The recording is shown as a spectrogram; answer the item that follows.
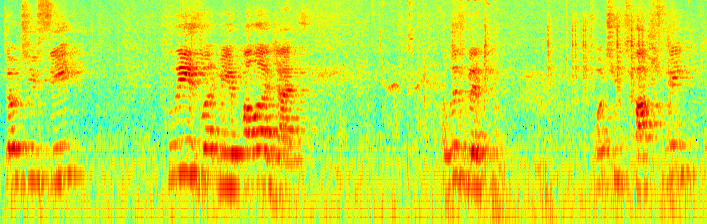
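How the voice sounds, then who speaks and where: A man playing an apologetic, folksy small-town father in a stage play, gently coaxing. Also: very high-pitched, steady tone, a little slow. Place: stage in a reverberant hall, distant mic. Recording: echoey hall from far off, noisy.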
